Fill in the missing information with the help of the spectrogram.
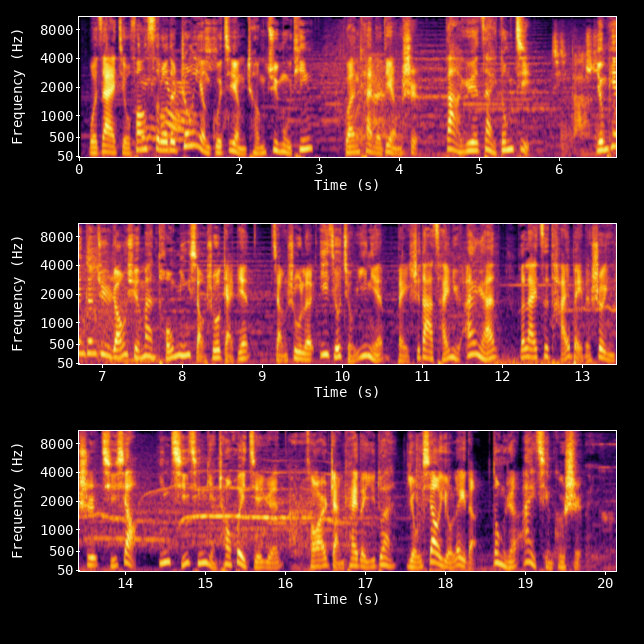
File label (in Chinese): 电影解说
